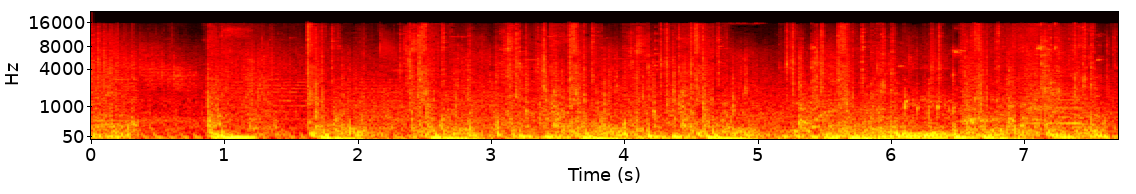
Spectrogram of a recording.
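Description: Gunfire bursts in rapid shots.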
